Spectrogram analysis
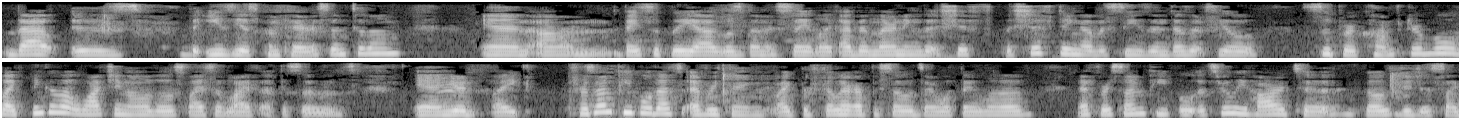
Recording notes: The audio in this episode may be a bit muffled as I was on a walk and had forgot that I still had my headphone connected.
